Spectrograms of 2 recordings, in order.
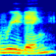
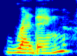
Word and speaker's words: Reading: Not Reading, it's pronounced Reading for those of you outside of New England, which is just north of Boston.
